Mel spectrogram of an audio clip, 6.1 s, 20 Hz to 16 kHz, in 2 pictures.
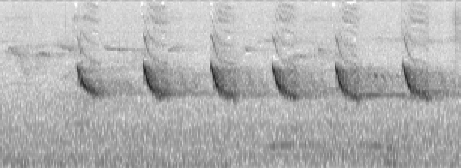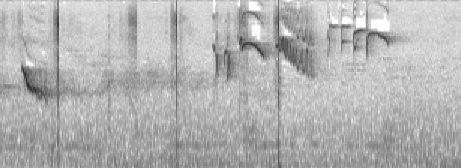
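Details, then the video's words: Song thrush singing in a garden in April 2021: a sharp descending note repeated seven times in quick succession, then a burst of varied high whistles and clicks. "A most beautiful Song Thrush - April 2021"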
